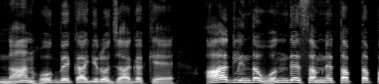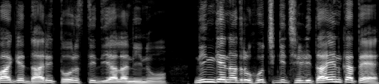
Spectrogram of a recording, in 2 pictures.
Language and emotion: Kannada, angry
